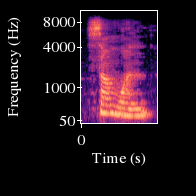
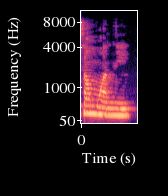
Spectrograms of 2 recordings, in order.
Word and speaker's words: someone: Porque normalmente palavras em inglês terminados com E, o E não é pronunciado. Someone. Vê que você não diz someone, né?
